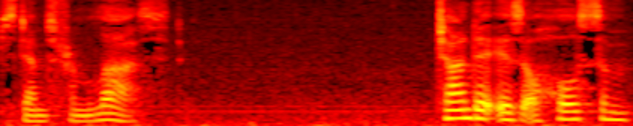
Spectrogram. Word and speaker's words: chanda: The next wholesome factor of mind is wholesome desire, chanda, or khanda, it's sometimes pronounced in Pali.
